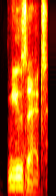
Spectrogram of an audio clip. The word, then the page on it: musette: British English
